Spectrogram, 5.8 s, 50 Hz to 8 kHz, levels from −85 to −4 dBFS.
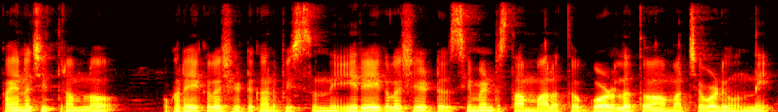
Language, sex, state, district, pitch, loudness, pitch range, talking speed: Telugu, male, Telangana, Mahabubabad, 100 Hz, -18 LUFS, 95-105 Hz, 145 wpm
